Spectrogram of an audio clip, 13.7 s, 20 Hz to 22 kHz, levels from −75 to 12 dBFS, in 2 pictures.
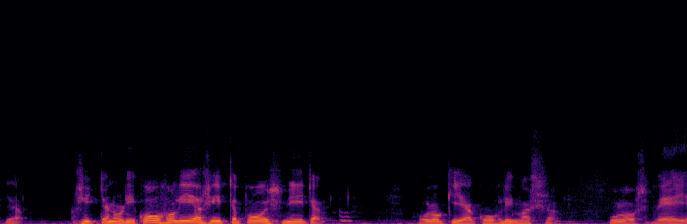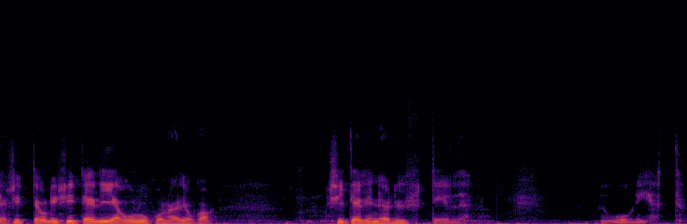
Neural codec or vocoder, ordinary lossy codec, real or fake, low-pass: codec, 44.1 kHz, 7.8 kbps, DAC; none; fake; 19.8 kHz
